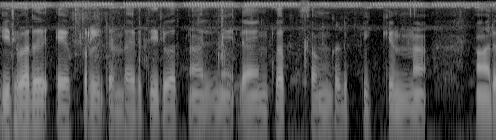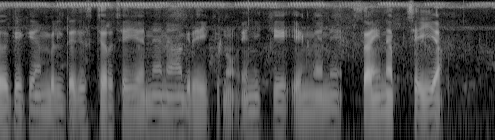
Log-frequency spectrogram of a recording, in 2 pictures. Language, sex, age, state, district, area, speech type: Malayalam, male, 18-30, Kerala, Thiruvananthapuram, rural, read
